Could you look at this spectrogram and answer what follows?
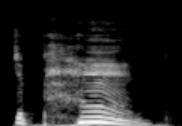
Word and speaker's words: Japan: 자, 일본 나라명을 말할 때는 뒤에 강세가 있어요. 그래서 Japan 뒤에 강세가 있습니다.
